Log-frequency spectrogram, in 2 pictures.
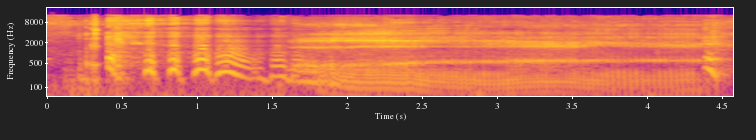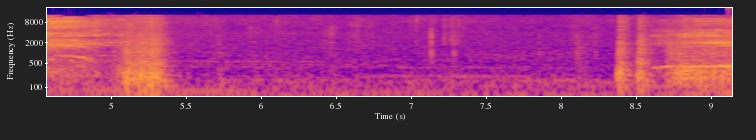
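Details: A series of short gulping sounds, then a long, loud, drawn-out belch from one person, followed by quiet; burping from a compilation of burps.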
